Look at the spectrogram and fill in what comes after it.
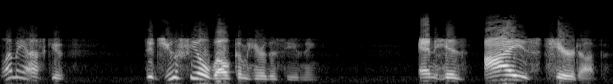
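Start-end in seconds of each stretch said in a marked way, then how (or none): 0.0-3.2 hushed, lowered, soft voice. Retelling asking an older guest a question as visitors left, in a lowered voice. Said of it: "I sort of lowered my voice".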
